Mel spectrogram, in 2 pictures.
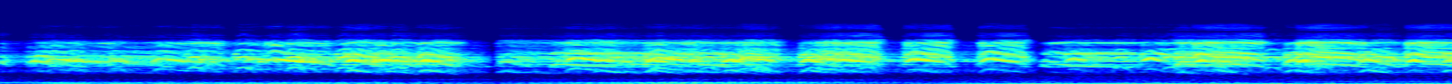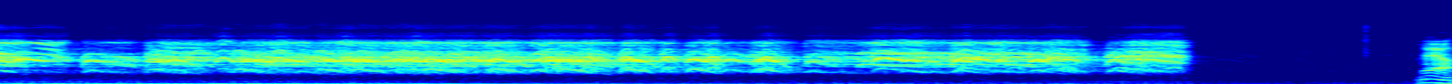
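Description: Cass Creek Ergo electronic crow call playing its 'crow attack' recording through its built-in speaker: many crows cawing over one another, agitated as if attacking something. The calls are loud and unbroken, and they cut off suddenly near the end.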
